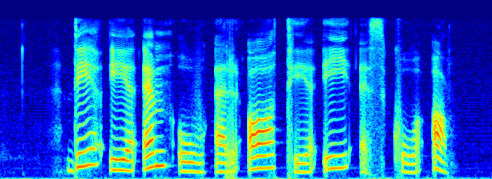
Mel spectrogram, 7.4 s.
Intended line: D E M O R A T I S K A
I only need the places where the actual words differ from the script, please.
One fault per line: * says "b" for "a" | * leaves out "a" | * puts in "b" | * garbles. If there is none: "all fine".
all fine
